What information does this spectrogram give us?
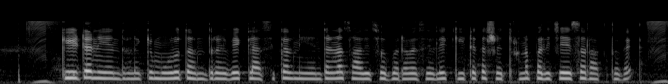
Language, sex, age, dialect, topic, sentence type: Kannada, female, 18-24, Mysore Kannada, agriculture, statement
